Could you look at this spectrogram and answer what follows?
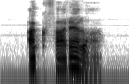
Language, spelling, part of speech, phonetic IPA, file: Polish, akwarela, noun, [ˌakfaˈrɛla], Pl-akwarela.ogg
